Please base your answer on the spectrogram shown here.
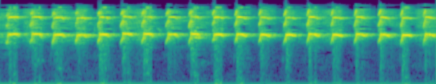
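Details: Green magpie, known locally as engkek keling, giving a fast, even run of bright, ringing notes, about three per second, each with a clear high overtone, steady and loud throughout.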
